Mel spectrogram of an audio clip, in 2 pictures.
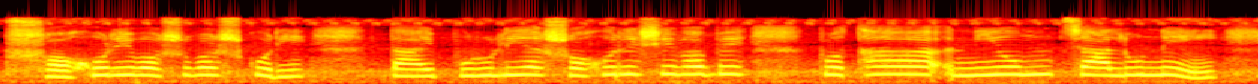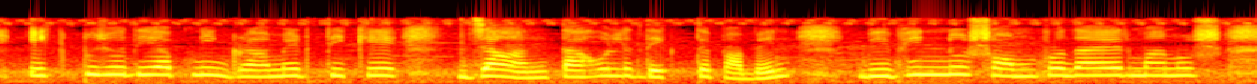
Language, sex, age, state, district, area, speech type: Bengali, female, 45-60, West Bengal, Purulia, urban, spontaneous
